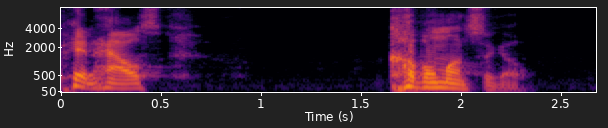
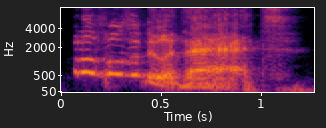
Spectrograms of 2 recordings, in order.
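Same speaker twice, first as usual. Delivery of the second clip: mock Tatum. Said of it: "Jason Tatum, like, looking like".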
